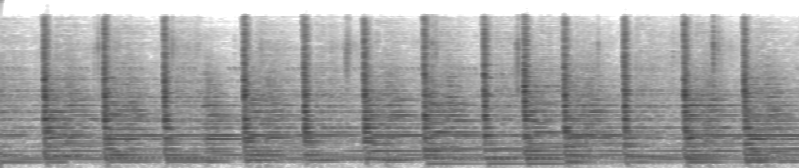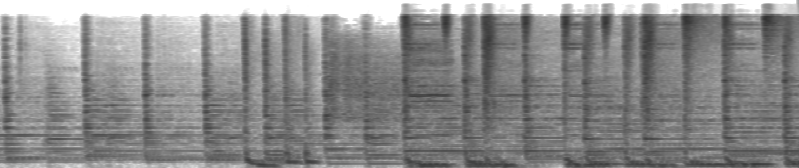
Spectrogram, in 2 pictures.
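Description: Only instrumental music is heard: steady plucked beats that swell into a fuller, louder passage near the end, with no animal voice.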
